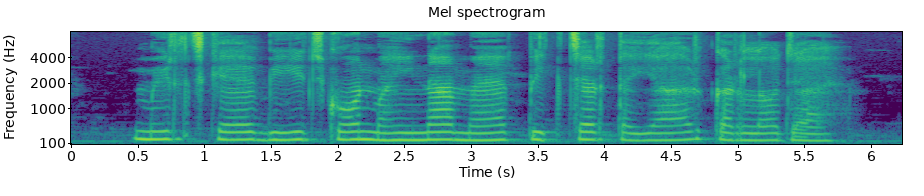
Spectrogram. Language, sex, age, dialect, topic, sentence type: Maithili, female, 18-24, Angika, agriculture, question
